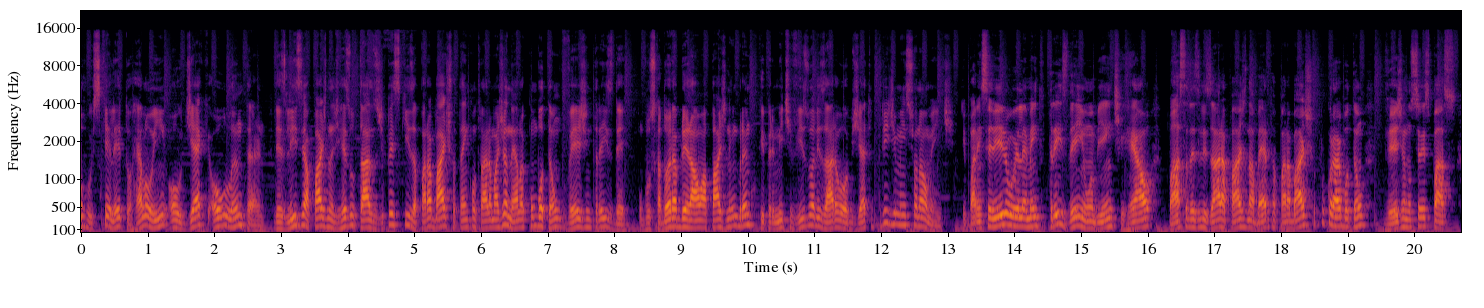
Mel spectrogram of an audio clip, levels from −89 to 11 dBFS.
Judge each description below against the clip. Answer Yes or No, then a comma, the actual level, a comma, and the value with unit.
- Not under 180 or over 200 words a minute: Yes, fast, 185 wpm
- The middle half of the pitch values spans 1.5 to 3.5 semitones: No, average, 4.9 semitones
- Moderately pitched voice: Yes, medium, 145 Hz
